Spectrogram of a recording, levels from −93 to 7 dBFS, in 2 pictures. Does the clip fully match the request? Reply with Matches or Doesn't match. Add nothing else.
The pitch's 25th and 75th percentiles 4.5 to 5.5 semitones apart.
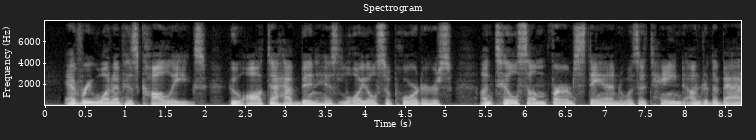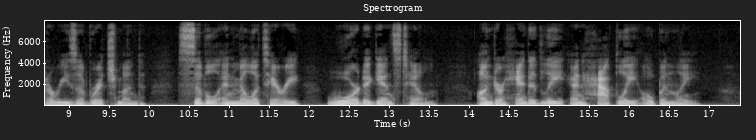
Matches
